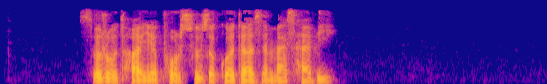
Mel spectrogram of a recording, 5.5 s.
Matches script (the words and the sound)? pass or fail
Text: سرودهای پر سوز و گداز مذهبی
pass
